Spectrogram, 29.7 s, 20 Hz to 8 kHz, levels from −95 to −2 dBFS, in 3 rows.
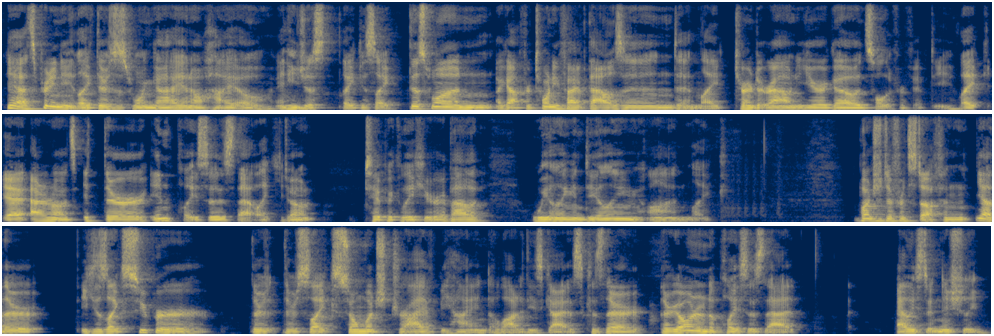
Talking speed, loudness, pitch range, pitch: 185 wpm, -19 LUFS, 105-125 Hz, 115 Hz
